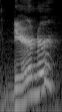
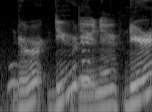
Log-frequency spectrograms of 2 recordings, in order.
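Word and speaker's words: döner: So yeah, after that we went and got more doner kebab, which was amazing. Or like I pronounce it bad. It's like dirner, dirner. There's an umlaut over the O.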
